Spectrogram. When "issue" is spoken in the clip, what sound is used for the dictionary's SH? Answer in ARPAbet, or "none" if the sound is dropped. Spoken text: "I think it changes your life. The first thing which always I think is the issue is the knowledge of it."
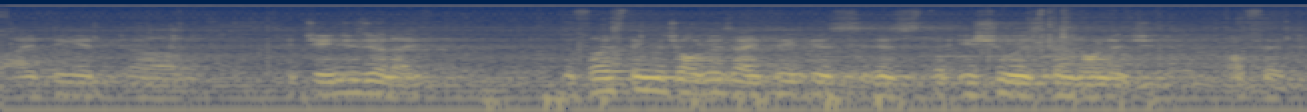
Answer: SH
